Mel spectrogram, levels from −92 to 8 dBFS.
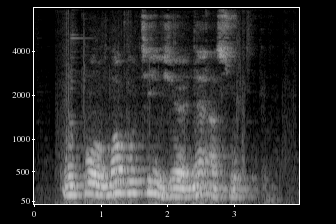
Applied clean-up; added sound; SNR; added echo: neural separator model SepFormer DNS4.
